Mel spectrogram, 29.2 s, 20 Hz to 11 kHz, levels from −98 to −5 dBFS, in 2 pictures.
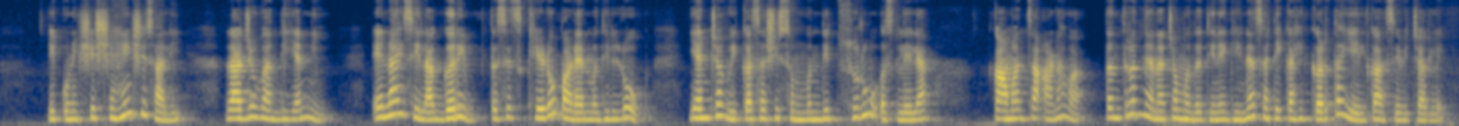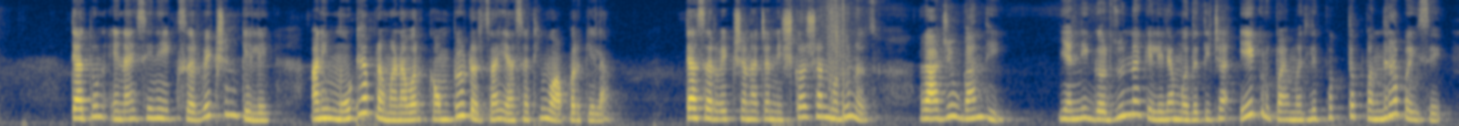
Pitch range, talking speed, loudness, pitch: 205-250 Hz, 115 wpm, -20 LUFS, 220 Hz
